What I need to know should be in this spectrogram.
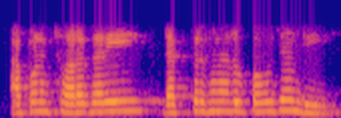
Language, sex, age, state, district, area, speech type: Odia, female, 45-60, Odisha, Jajpur, rural, conversation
